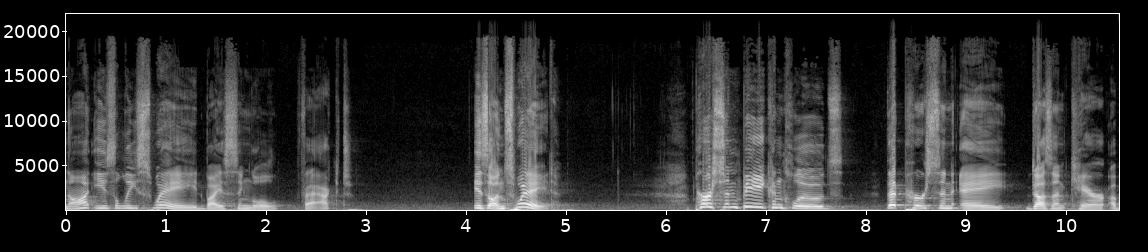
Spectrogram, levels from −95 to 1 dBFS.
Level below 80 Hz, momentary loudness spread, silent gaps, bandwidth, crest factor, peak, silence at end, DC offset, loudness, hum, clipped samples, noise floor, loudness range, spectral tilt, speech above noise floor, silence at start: -26 dBFS; 12 LU; none; 19.5 kHz; 16 dB; 0 dBFS; 0 s; under 0.1%; -14 LUFS; none; 0.2%; -51 dBFS; 7 LU; -4 dB/octave; 37 dB; 0 s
